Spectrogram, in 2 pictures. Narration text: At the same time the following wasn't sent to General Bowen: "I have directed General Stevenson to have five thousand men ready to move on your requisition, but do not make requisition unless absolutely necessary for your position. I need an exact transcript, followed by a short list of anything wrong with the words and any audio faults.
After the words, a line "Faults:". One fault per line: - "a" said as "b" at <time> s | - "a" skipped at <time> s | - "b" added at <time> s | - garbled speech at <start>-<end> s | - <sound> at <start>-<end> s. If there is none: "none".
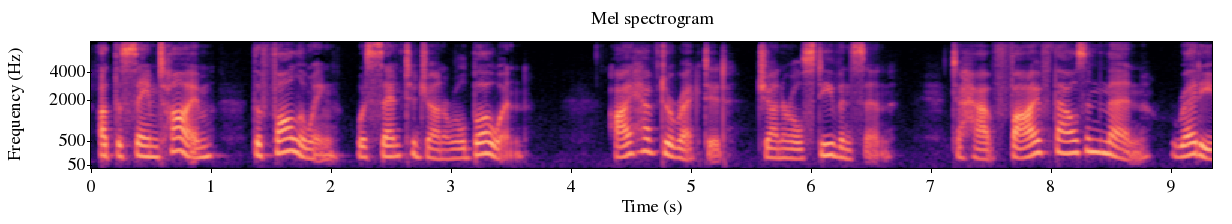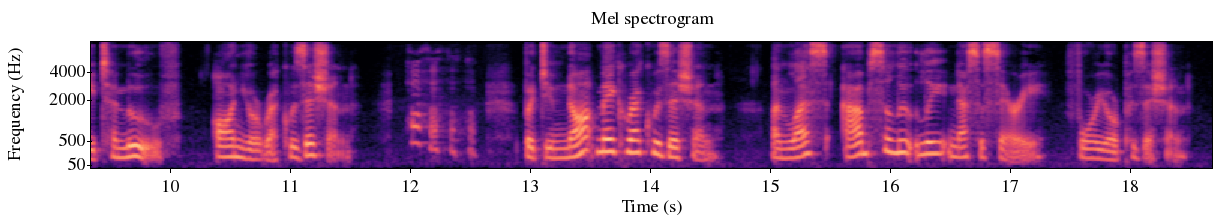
At the same time the following was sent to General Bowen: "I have directed General Stevenson to have five thousand men ready to move on your requisition, but do not make requisition unless absolutely necessary for your position.
Faults:
- "wasn't" said as "was" at 2.2 s
- laugh at 12.0-12.6 s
